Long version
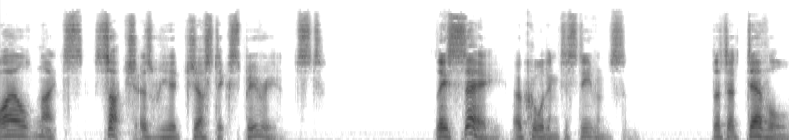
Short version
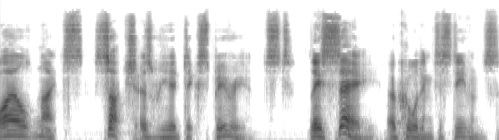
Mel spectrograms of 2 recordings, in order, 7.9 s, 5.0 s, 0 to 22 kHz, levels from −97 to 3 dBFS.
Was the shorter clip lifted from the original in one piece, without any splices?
no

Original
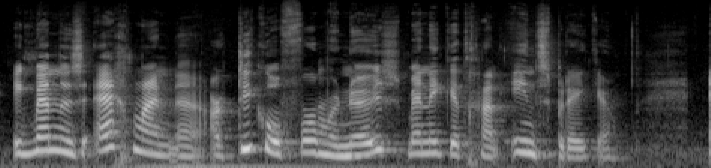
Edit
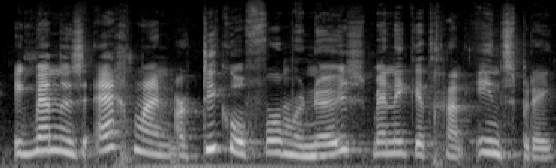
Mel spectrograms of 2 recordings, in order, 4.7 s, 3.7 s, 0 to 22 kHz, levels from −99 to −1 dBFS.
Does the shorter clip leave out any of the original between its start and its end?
yes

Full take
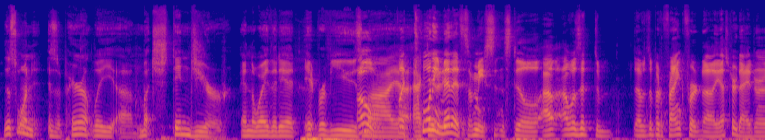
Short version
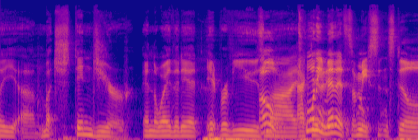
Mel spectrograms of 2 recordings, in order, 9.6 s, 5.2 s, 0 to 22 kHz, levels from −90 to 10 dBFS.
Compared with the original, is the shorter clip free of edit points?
no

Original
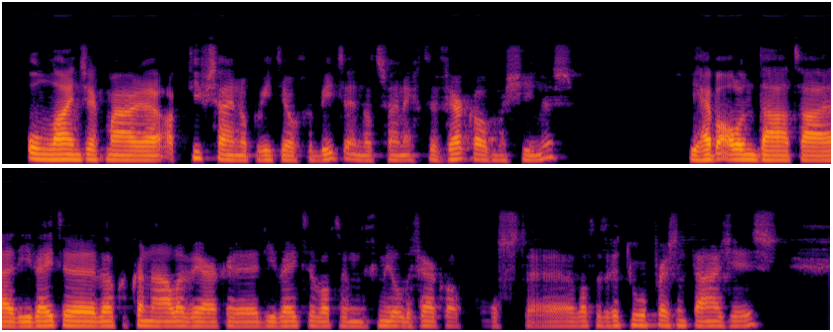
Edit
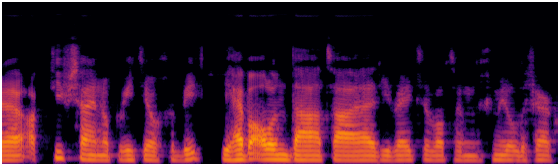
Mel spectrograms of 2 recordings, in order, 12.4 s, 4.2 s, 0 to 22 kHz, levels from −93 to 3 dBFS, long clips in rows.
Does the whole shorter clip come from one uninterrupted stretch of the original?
no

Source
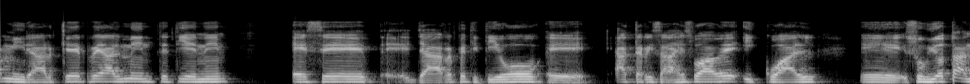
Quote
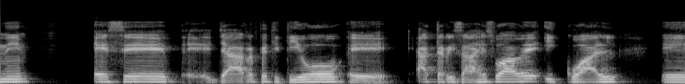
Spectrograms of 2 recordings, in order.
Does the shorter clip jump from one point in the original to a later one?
no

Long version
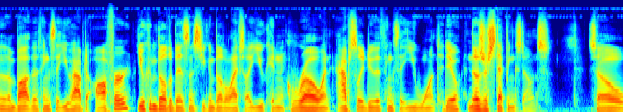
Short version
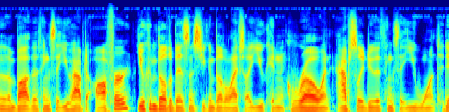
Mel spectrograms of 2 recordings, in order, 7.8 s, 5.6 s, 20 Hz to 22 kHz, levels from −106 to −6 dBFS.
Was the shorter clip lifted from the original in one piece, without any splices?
yes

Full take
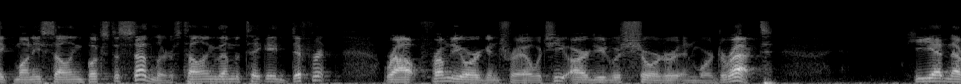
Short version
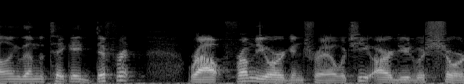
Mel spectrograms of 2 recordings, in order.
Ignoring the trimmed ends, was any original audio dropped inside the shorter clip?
no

